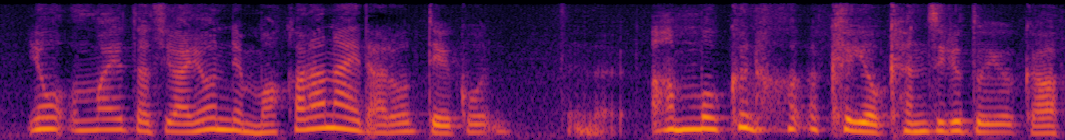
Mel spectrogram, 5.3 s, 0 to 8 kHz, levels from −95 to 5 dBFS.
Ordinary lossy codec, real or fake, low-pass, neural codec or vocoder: none; fake; 7.2 kHz; codec, 16 kHz, 0.5 kbps, X-Codec, WavLM features, trained on Multilingual LibriSpeech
